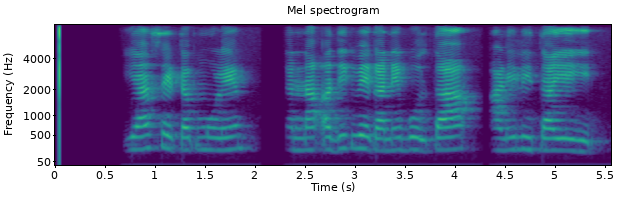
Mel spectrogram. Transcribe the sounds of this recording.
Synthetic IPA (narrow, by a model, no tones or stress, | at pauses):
jaseʈəpmuɭe | t̪janːaʔəd̪ʱikʋeɡanebolt̪aːɽ̃ilit̪ajejiːl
